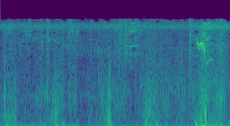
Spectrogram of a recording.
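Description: Faint clopping steps at an uneven pace, hooves or feet on a path, in a film scene's soundtrack, over a low background hiss.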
